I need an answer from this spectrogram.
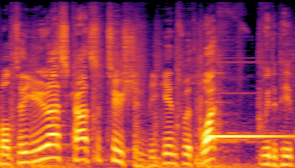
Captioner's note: buzzer dings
